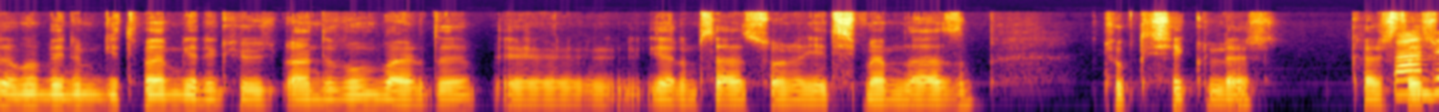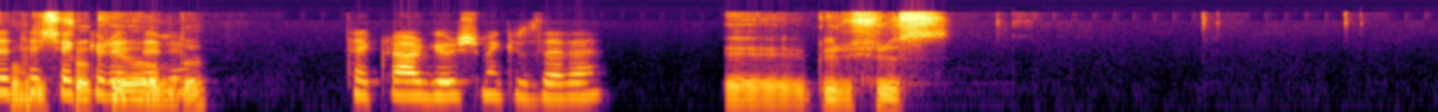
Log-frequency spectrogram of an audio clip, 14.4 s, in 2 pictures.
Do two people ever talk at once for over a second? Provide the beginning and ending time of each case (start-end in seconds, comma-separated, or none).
7.0-8.2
